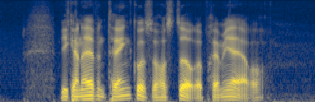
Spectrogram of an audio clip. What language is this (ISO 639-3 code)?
swe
